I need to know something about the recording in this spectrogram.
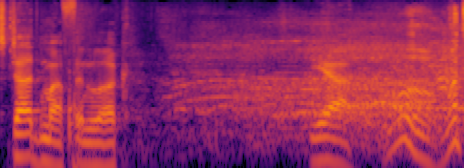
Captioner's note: audience "Oohs"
